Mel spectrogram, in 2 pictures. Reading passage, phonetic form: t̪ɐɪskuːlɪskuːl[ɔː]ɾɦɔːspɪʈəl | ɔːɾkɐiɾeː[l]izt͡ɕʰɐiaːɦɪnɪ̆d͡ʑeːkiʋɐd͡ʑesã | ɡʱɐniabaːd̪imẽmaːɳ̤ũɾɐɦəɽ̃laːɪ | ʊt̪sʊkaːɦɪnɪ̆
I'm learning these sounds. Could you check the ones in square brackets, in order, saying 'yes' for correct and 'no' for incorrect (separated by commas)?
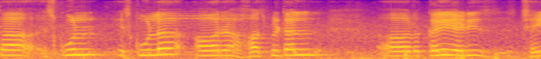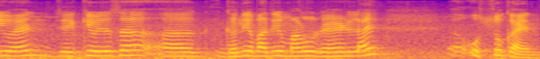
yes, no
